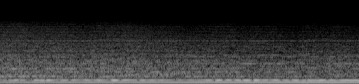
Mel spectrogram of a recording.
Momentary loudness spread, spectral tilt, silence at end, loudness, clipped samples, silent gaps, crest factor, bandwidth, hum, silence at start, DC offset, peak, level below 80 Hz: 2 LU; -7.5 dB/octave; 0 s; -30 LUFS; under 0.1%; none; 10 dB; 9 kHz; none; 0 s; under 0.1%; -18 dBFS; -58 dBFS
